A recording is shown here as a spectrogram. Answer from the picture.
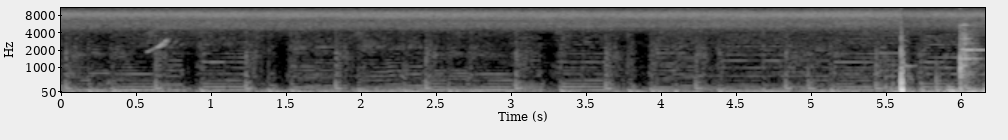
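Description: Background music with a steady high hiss, then about five and a half seconds in a single sharp, loud thud of a football being struck for a free kick.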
